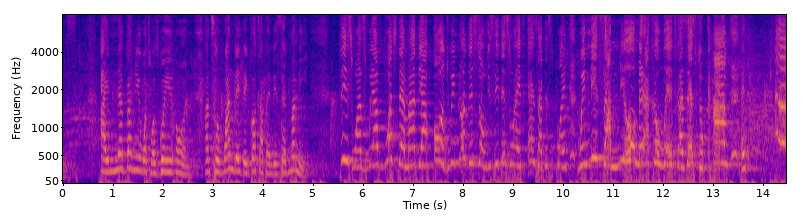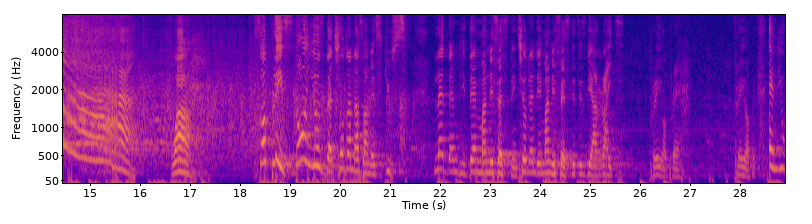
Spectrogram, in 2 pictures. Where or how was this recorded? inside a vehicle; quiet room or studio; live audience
live audience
